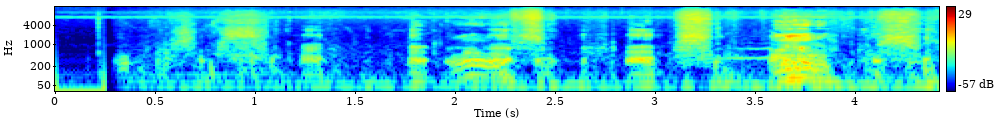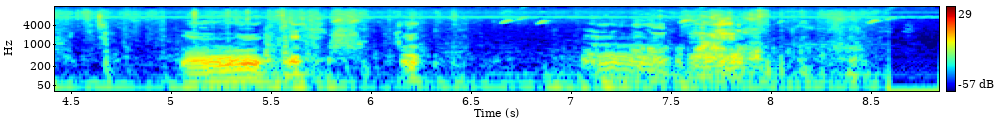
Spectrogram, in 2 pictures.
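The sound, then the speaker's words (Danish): A series of rough, guttural grunts and snorts from a warthog, coming in irregular bursts over several seconds, loud with some squealing tones. “Og så synes jeg altså heller ikke, at jeg kan være bekendt og snyde jer for også lige at høre, hvad sådan et vortesvin her egentlig øh, siger. For det er altså også nogle lidt sjove lyde.”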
